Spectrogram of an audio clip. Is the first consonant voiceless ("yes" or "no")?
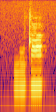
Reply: no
